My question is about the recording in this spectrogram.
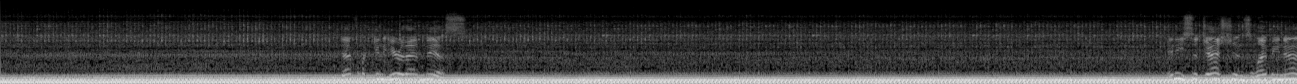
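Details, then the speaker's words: Troy-Bilt TB200 self-propelled lawn mower, single-cylinder, after carburetor cleaning, fresh gas, new spark plug and flywheel key: uneven beat with occasional skipped firing pulses; slight miss persists, cause unknown. "this is not running right [Music] [Music] it's kind of a slight miss"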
